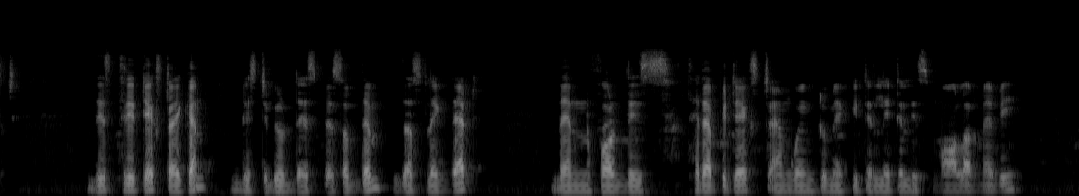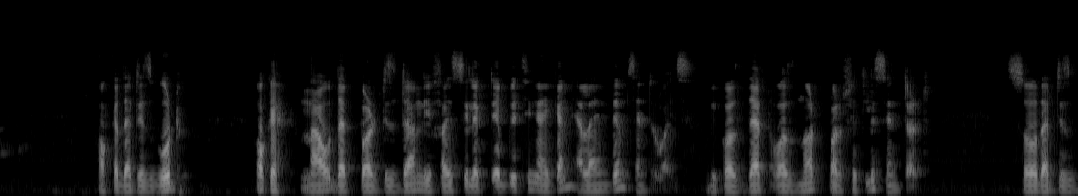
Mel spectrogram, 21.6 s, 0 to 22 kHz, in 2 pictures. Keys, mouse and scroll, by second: 3.8 alt+scroll down 1, 4.3-5.1 scroll up 1, 7.6 click, 11.7 right click, 12.9-15.8 drag, 18.5 Left, 20.5-21.5 drag.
